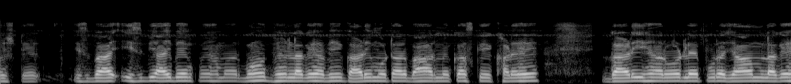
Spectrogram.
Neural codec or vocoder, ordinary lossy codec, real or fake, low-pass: none; none; real; 7.2 kHz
